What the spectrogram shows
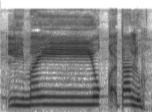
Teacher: nun sukun bertemu dengan Ya hukum bacaannya Idgham Bighunnah cara membacanya dengan memasukkan bacaan nun mati ke dalam ya menjadi bertasydid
